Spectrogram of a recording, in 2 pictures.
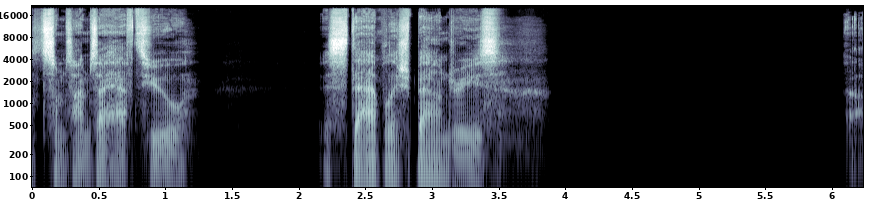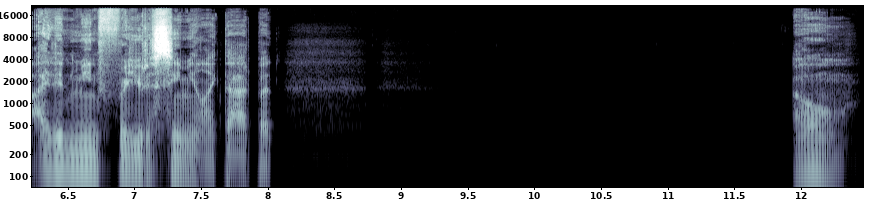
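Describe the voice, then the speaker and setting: Young male werewolf boyfriend , acted by a man: deep, soft, hesitant, protective and affectionate; intimate ASMR roleplay, dry recording. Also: normal speed, dry recording. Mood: apologetic, uneasy.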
